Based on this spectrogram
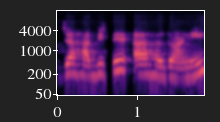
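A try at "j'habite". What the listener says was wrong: जाबीत, इसको एक साथ बोलना मैं. जाबीत, H is silent, so जाबीत.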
